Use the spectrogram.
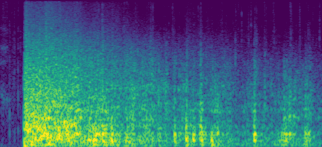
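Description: A sudden, loud crack of thunder bursts out of near silence and rolls on as a heavy rumble for a few seconds, with a rain-like hiss underneath. No voices.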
